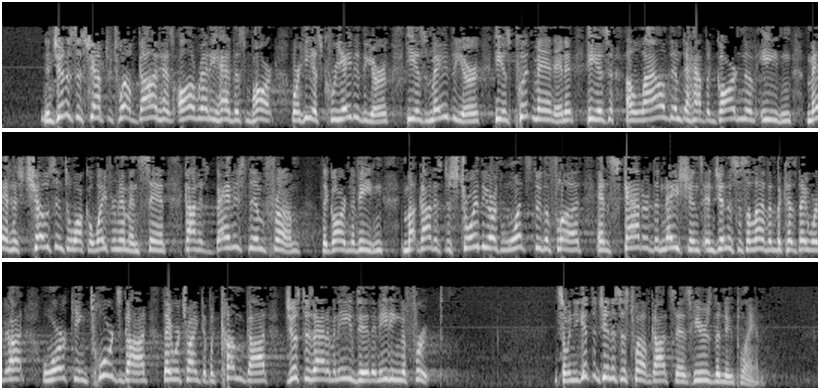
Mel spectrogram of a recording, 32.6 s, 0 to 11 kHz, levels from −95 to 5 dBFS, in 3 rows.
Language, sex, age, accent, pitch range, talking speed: English, male, 40-59, American, 175-240 Hz, 200 wpm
